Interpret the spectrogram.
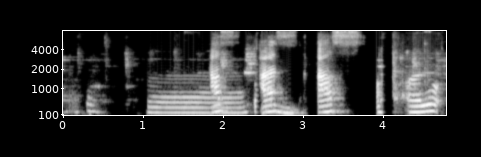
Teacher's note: ada sofirnya, ada desisnya.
